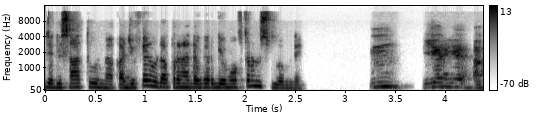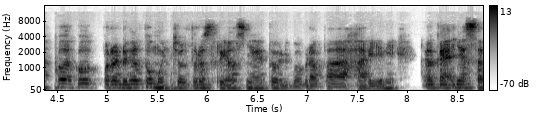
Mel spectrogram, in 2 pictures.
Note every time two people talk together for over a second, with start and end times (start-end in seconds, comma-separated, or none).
none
